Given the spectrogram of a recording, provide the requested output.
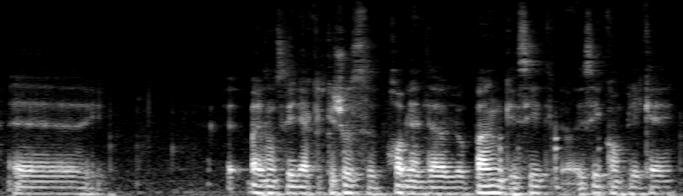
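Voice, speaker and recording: At a very slow pace, a man with a very deep, low pitch and a dark, mellow, somewhat breathy tone speaks in flat, monotone intonation amid audible room echo. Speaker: vocational trainee. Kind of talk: testimony. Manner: halting.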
